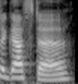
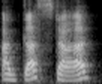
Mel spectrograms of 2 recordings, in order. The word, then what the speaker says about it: Augusta: Oh, Augusta, Virginia. Okay. It's still pronounced Augusta.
